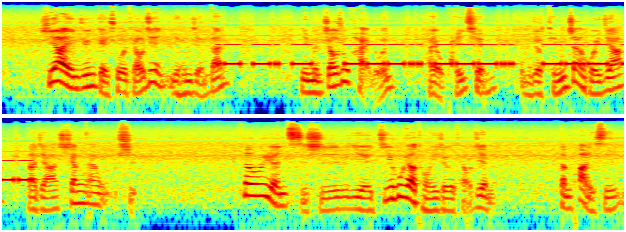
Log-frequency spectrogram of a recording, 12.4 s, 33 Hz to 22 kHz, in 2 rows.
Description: Morse code, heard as a keyed tone, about 31 wpm, 620 Hz, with speech in Chinese. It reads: ANT 88 OM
